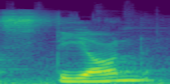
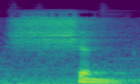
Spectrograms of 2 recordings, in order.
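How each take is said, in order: First: The ending is said with a clear T sound. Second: The ending is said without a clear T sound. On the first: The speaker calls it wrong. "It's not stion" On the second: The speaker calls it right. "it's shun"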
